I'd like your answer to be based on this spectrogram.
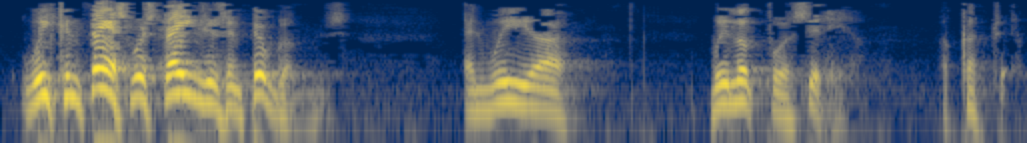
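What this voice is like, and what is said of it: Southern American accent. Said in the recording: “you've got a southern accent ... My accent gives it away.”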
